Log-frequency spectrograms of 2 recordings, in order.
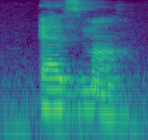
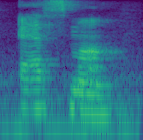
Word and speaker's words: asthma: Up next we have asthma or asthma. In British English, it's pronounced as asthma. In American English, it's pronounced as asthma. And its meaning is dama in Hindi. This word is often mispronounced as asthma.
